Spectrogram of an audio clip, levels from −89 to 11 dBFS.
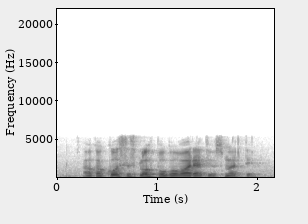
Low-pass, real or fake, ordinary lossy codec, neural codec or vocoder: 5.4 kHz; real; none; none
